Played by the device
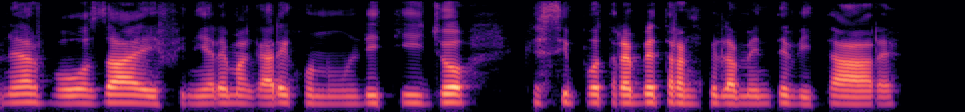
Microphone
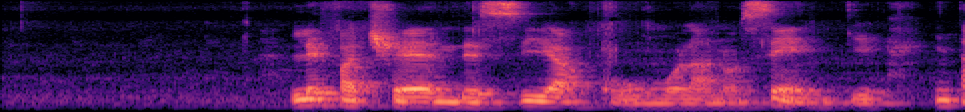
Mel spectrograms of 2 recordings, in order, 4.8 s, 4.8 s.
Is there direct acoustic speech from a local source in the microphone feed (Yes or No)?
Yes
